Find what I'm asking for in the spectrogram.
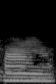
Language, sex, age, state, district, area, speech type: Tamil, female, 30-45, Tamil Nadu, Pudukkottai, urban, conversation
